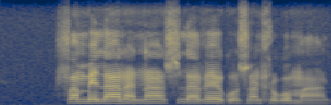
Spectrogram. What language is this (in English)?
Tsonga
